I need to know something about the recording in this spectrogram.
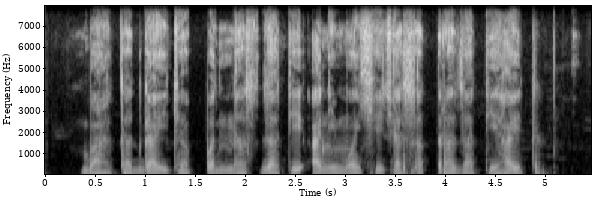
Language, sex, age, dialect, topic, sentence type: Marathi, male, 18-24, Varhadi, agriculture, statement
